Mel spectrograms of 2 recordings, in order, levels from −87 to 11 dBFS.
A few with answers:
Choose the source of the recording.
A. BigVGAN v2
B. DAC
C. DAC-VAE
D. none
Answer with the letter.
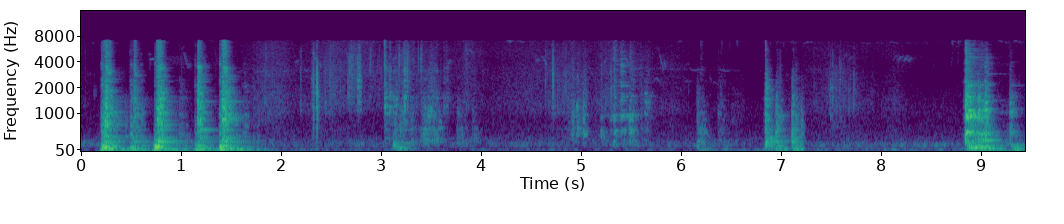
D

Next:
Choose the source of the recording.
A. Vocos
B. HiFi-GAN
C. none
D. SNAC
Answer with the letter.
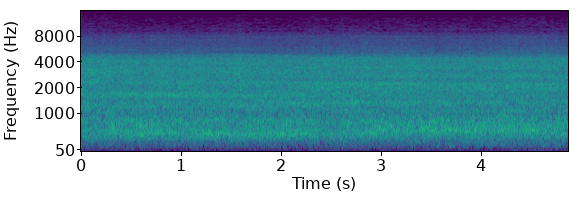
A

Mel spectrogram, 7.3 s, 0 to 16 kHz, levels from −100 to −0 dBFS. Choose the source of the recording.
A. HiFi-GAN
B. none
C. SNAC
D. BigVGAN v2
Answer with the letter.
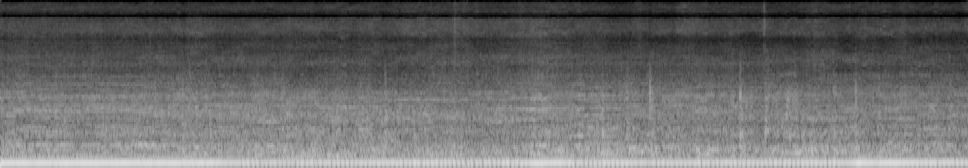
C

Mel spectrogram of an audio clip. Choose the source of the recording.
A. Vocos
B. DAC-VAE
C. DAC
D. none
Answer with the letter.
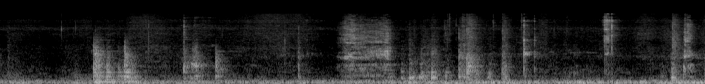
A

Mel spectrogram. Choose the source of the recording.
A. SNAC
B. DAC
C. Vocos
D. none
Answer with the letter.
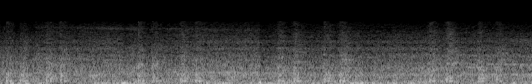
D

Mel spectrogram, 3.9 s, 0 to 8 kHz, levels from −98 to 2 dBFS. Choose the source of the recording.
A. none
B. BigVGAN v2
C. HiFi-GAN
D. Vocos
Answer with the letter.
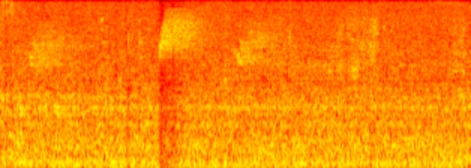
D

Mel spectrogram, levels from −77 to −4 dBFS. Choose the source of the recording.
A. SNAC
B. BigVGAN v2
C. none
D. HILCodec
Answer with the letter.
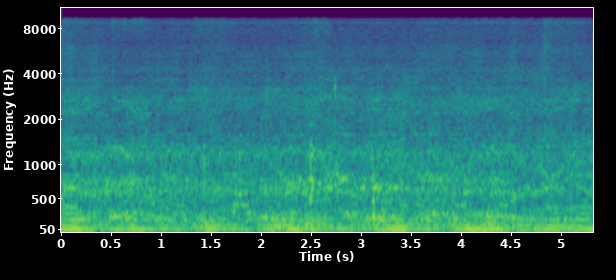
A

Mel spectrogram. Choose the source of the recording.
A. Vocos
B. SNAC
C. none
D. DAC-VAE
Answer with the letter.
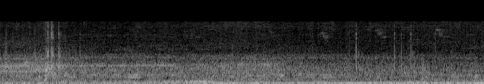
C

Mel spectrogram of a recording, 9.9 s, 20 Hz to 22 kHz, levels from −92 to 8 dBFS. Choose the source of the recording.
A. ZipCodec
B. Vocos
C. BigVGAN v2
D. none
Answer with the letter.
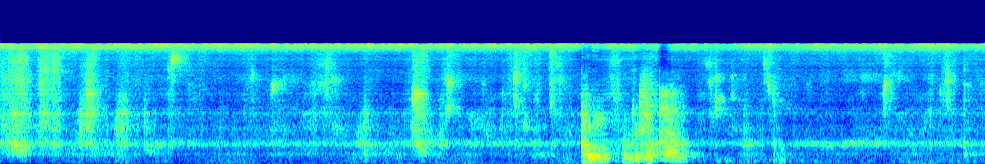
A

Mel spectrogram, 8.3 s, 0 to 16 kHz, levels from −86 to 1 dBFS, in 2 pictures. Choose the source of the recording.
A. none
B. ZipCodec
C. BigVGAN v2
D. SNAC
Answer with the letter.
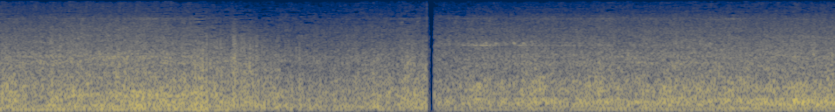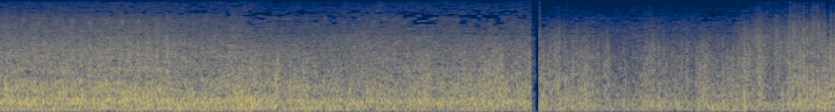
A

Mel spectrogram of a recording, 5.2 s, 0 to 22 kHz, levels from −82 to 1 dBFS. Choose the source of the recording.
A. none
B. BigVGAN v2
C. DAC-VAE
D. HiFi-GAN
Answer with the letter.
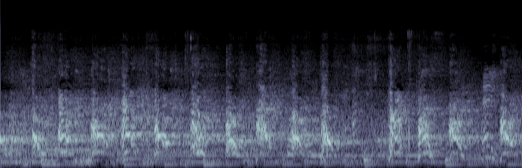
A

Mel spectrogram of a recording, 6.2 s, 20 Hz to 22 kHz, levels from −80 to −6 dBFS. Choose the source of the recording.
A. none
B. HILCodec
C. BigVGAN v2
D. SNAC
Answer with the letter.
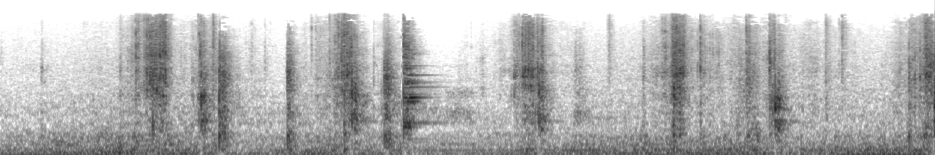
A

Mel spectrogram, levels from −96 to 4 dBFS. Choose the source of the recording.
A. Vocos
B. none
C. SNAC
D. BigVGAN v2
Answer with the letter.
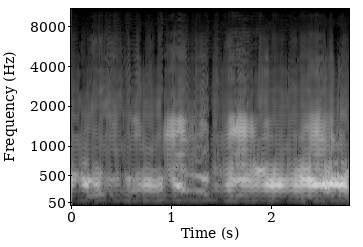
D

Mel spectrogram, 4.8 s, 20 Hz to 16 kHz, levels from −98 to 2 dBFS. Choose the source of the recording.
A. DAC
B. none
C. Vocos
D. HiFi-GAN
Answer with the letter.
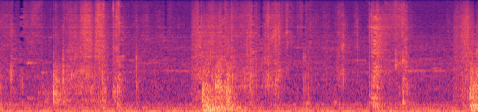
C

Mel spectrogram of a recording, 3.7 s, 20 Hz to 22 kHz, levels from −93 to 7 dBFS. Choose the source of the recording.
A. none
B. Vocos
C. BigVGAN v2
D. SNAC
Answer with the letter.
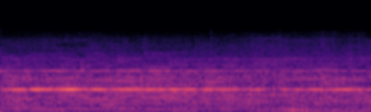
D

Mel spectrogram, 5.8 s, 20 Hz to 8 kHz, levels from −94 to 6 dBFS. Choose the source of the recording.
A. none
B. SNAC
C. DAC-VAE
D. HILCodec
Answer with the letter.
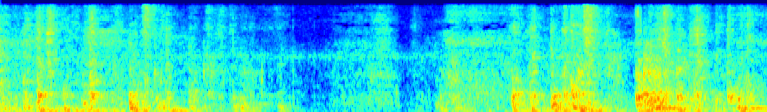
A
